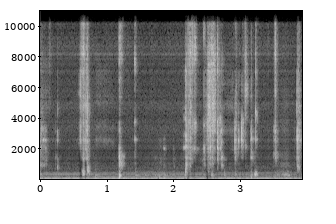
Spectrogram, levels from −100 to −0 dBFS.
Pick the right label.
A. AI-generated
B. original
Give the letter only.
A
